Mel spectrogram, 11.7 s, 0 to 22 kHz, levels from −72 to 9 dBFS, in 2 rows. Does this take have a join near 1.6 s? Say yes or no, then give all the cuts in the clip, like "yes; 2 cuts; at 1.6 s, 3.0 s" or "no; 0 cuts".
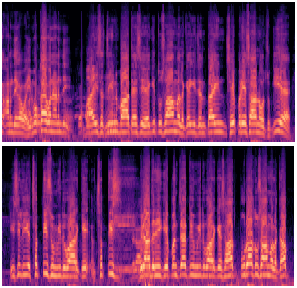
no; 0 cuts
